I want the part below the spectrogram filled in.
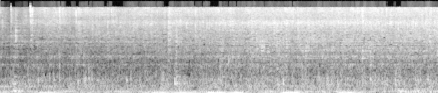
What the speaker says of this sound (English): I'm going to cook the sausage with the peppers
